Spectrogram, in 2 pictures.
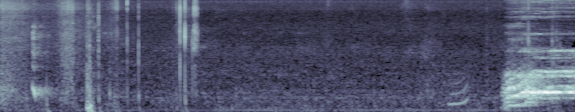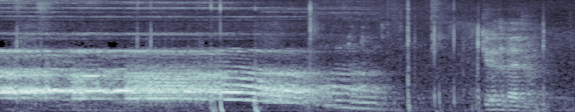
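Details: A dog making funny sounds gives a drawn-out, wavering, howl-like whine lasting about four seconds. It rises out of near quiet with a few faint clicks and knocks, and a soft short whimper follows at the end.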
